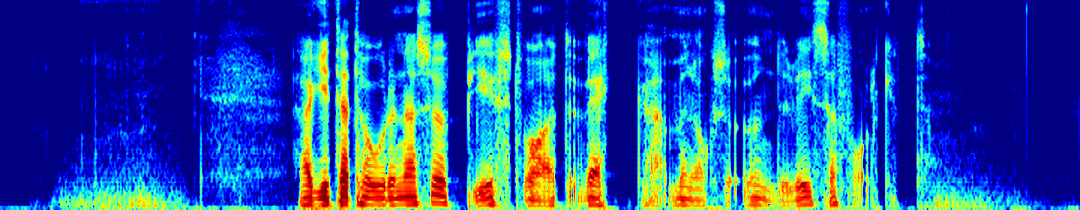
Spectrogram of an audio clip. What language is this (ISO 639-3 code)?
swe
